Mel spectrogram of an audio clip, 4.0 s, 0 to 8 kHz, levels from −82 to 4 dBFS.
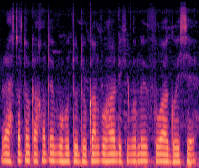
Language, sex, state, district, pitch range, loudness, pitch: Assamese, male, Assam, Sonitpur, 125-130 Hz, -15 LUFS, 130 Hz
